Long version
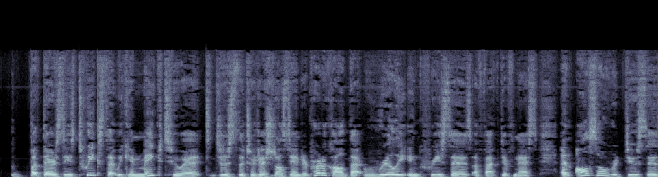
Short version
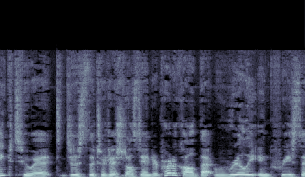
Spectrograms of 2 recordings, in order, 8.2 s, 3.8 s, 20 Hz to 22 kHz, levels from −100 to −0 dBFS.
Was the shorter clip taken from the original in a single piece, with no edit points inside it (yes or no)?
yes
